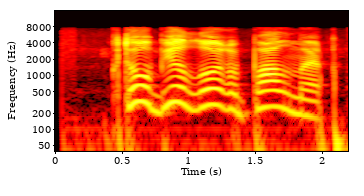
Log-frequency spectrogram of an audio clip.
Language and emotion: Russian, neutral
